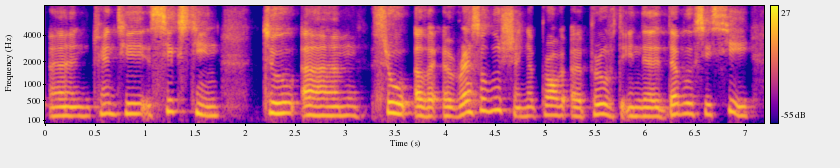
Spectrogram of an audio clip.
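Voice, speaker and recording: A woman giving a conference keynote, pausing often with fillers and restarts. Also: fairly low pitch. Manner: hesitant, many fillers and restarts. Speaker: keynote speaker. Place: conference hall.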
